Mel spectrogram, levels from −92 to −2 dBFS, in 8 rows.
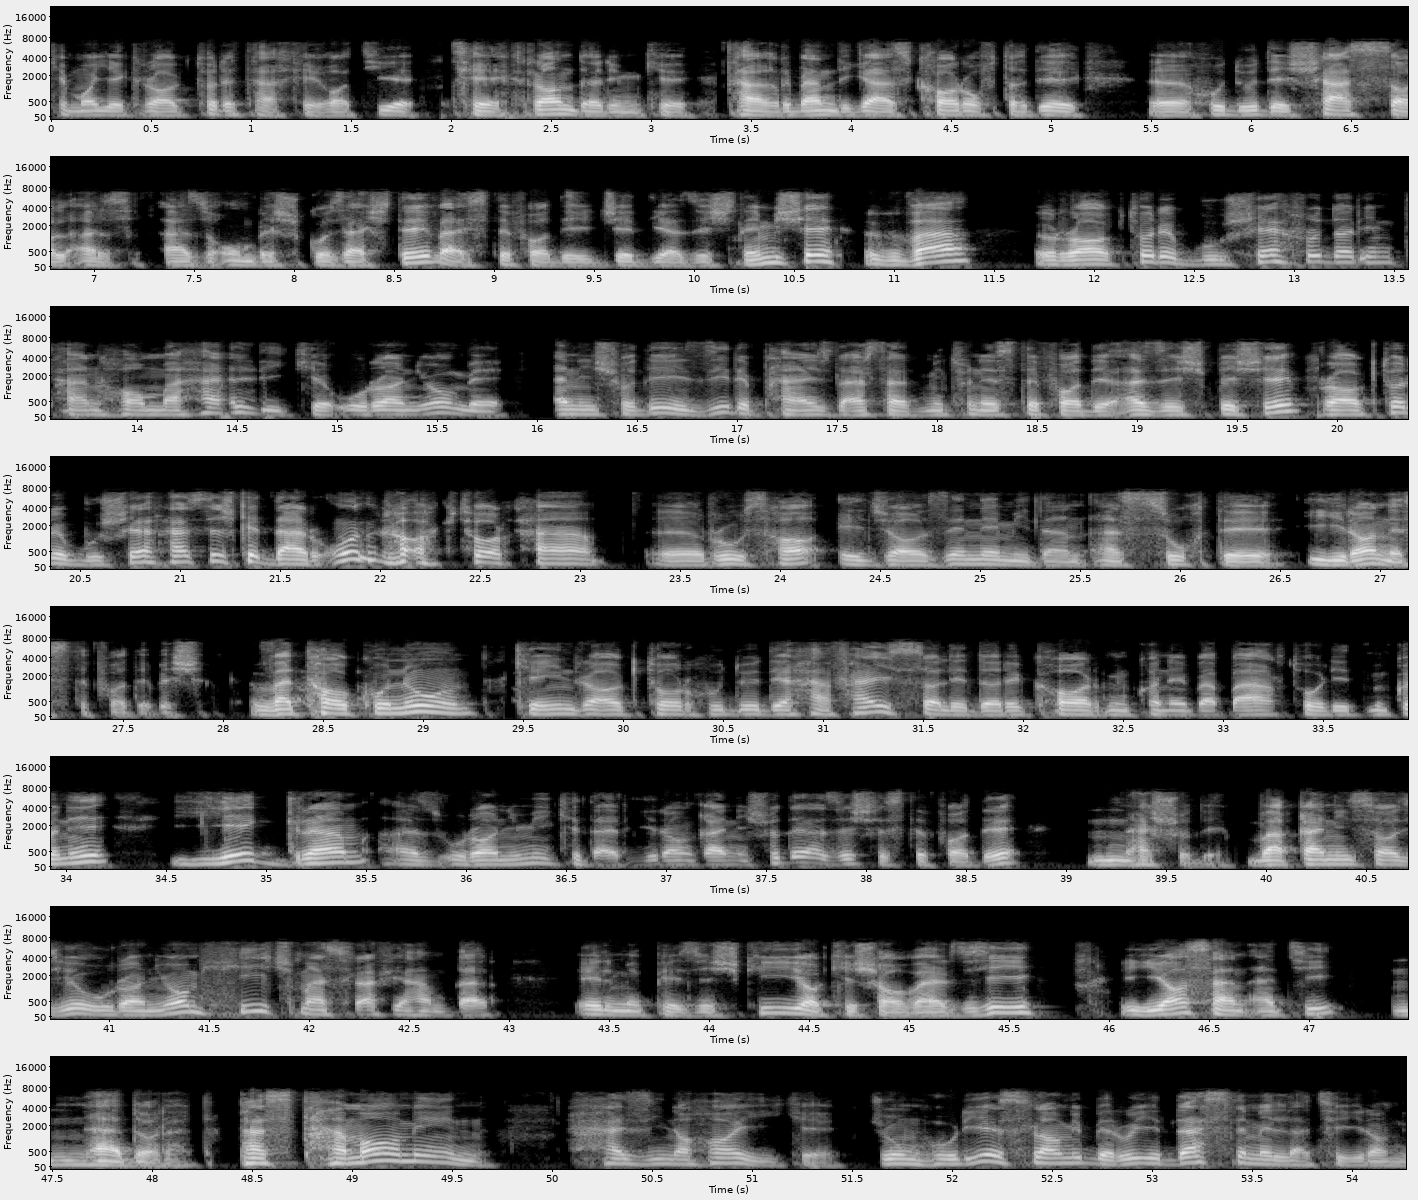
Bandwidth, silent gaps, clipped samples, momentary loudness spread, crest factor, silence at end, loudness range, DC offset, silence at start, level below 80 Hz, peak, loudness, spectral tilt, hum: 7.6 kHz; none; under 0.1%; 10 LU; 20 dB; 0 s; 4 LU; under 0.1%; 0.05 s; -54 dBFS; -4 dBFS; -22 LUFS; -5.5 dB/octave; none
